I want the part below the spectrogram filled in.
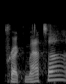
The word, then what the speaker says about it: Pragmata: So it was a, how do you pronounce, Pragmata, I guess, is what you pronounce it, right? – Yes.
